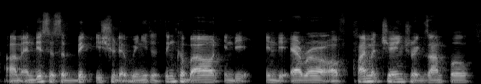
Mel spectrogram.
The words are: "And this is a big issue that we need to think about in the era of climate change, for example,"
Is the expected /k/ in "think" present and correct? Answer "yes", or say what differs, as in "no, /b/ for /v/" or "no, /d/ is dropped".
yes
